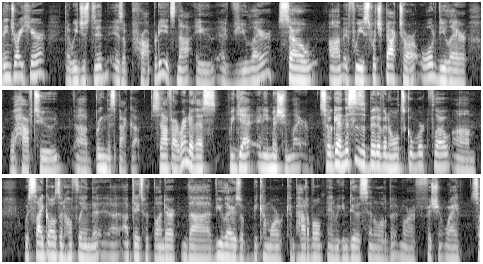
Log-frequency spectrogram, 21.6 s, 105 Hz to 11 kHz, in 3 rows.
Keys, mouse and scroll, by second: 9.3 click, 11.0-11.5 scroll down 1, 11.8-13.1 scroll up 1, 15.2-21.3 scroll up 1, 21.3 click.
